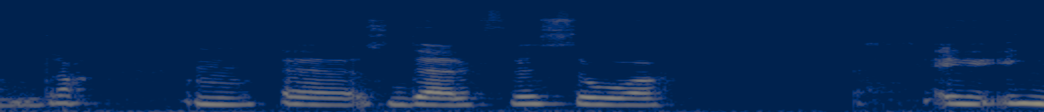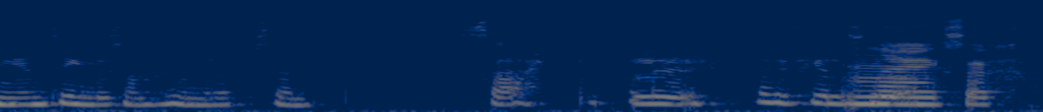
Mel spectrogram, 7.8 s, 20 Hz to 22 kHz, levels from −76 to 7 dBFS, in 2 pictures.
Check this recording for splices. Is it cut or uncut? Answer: cut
